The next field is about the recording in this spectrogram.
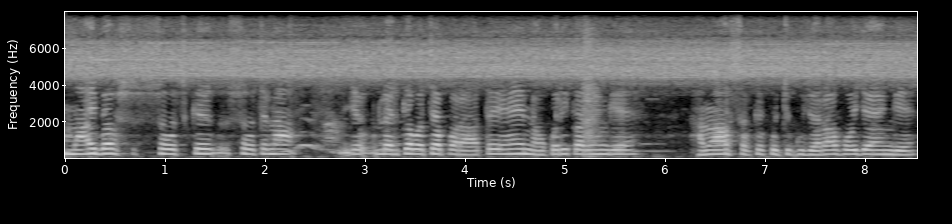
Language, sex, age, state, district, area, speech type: Hindi, female, 60+, Uttar Pradesh, Pratapgarh, rural, spontaneous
